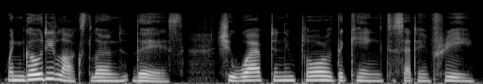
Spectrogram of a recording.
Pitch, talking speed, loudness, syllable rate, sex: 175 Hz, 175 wpm, -18 LUFS, 4.5 syllables/s, female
